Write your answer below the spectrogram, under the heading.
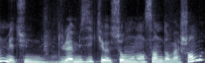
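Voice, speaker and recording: Her pitch is fairly high, and her pitch variation ordinary. A woman talks at a moderate pace. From eastern France. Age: 20s. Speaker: YouTuber. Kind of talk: casual vlog talk to camera. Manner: hesitant, many fillers.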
